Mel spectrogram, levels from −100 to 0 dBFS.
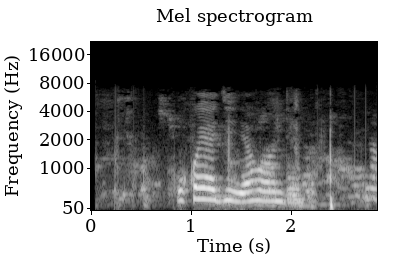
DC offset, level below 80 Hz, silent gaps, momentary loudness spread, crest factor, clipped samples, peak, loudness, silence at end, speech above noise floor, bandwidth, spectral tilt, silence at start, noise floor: under 0.1%; -42 dBFS; none; 22 LU; 16 dB; under 0.1%; -2 dBFS; -18 LUFS; 0 s; 22 dB; 6.6 kHz; -9.5 dB/octave; 0.25 s; -38 dBFS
